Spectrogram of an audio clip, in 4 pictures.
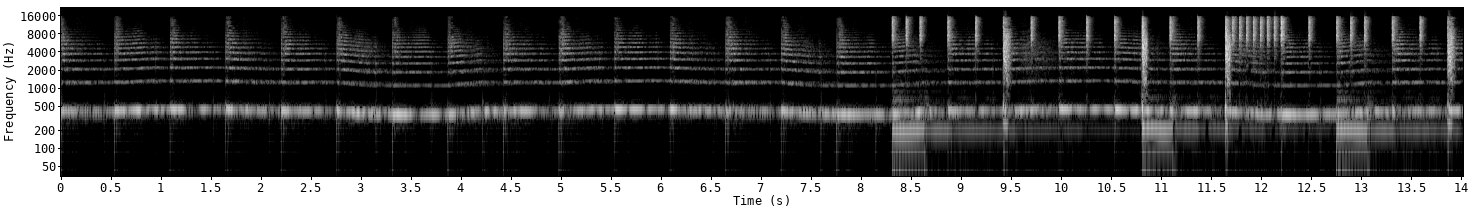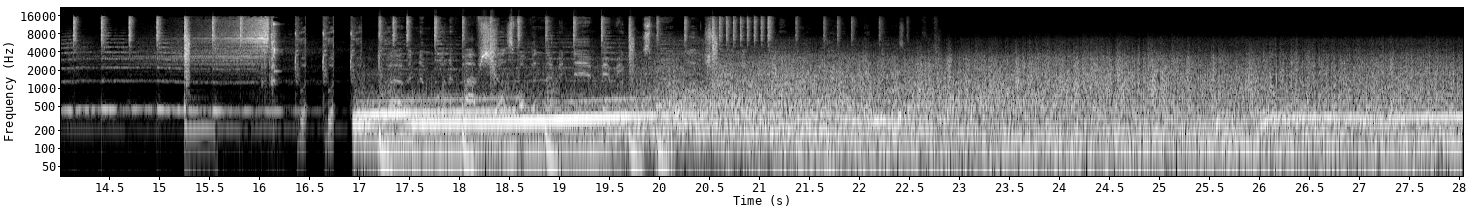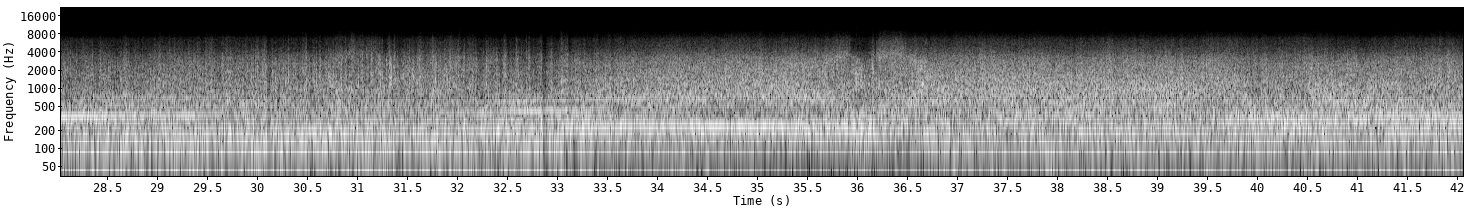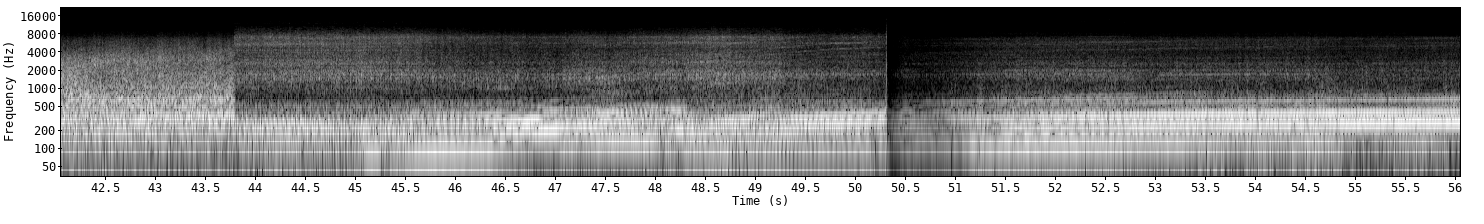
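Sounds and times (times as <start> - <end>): motorcycle engine revving: 17.0 - 22.9, 25.8 - 37.7, 42.9 - 56.0
wind noise: 21.1 - 43.8.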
